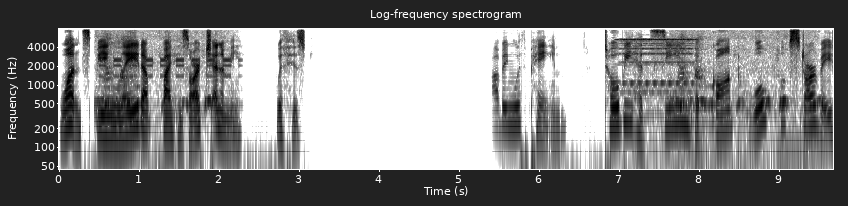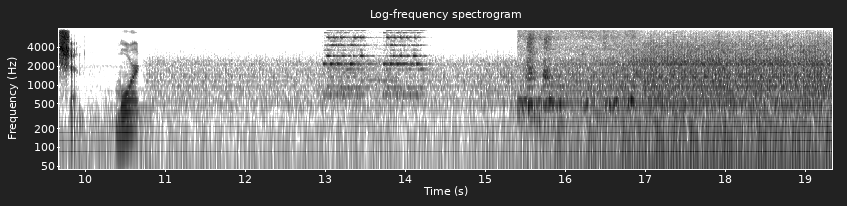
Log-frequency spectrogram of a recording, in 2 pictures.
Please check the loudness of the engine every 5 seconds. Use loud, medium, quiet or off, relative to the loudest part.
off, quiet, quiet, loud.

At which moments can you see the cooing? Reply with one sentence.
You can hear the cooing from 0.4 to 2.3 s, from 7.6 to 9.6 s and from 15.4 to 17.0 s.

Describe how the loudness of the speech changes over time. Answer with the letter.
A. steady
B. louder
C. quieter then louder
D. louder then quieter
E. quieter
E.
